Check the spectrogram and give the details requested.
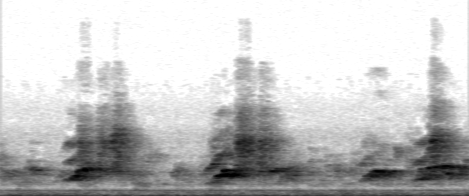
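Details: A sleepy pet cockatiel gives three soft, raspy, high chirrups, roughly one every second.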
